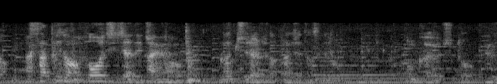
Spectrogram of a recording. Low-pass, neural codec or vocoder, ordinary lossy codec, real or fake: 7.2 kHz; none; none; real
